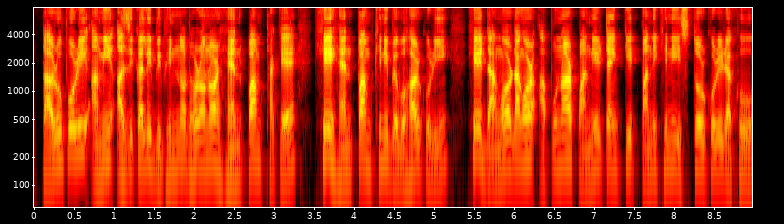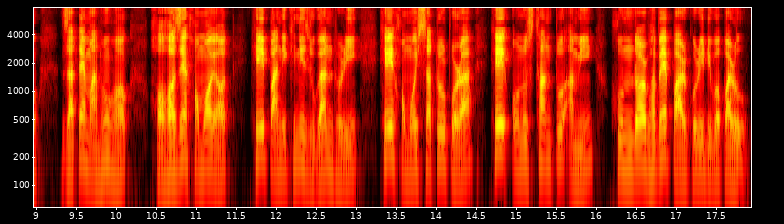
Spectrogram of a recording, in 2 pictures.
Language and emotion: Assamese, neutral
